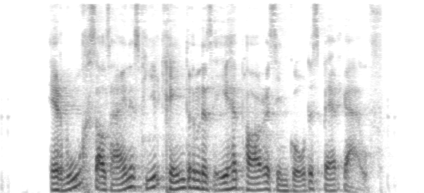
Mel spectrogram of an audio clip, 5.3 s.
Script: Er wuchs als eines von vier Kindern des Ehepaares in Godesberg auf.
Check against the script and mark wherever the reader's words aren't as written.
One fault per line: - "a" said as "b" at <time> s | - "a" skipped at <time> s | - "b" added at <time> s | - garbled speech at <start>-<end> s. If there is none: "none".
- "von" skipped at 1.8 s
